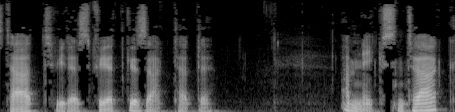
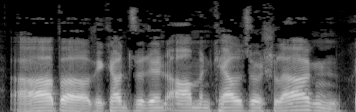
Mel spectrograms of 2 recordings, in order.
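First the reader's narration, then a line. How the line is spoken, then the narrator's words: Calling out. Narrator (German): rief er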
